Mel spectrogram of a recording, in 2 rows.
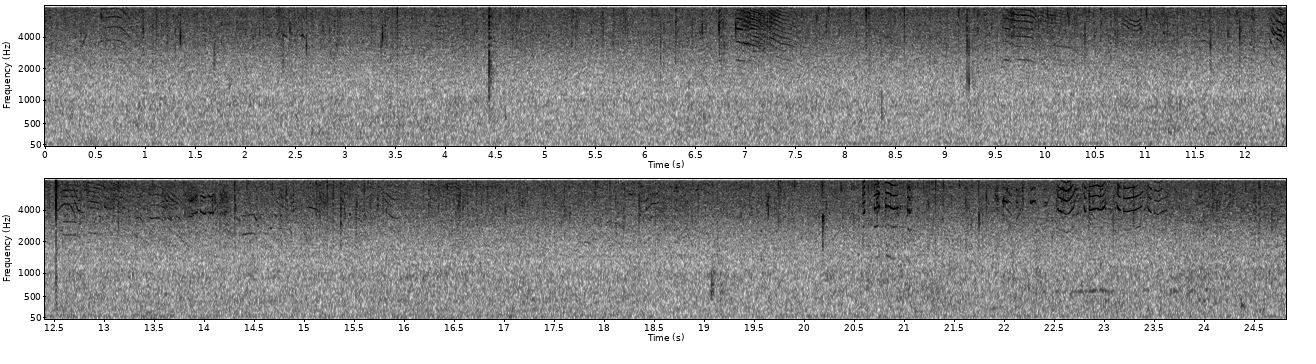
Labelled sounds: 0.5	0.8	Pacific white-sided dolphin, 6.1 to 6.3 kHz
6.9	7.5	Pacific white-sided dolphin, 3.2 to 4.0 kHz
9.7	9.9	Pacific white-sided dolphin, 3.9 to 6.8 kHz
13.5	14.1	Pacific white-sided dolphin, 3.2 to 4.0 kHz
22.8	23.4	Pacific white-sided dolphin, 3.8 to 6.1 kHz

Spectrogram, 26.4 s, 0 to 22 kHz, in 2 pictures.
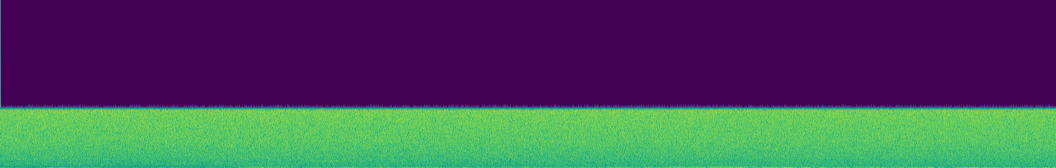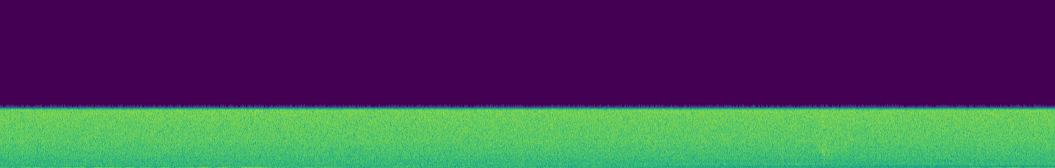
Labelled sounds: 3.8	4.3	vessel noise, 0.90 to 1.1 kHz

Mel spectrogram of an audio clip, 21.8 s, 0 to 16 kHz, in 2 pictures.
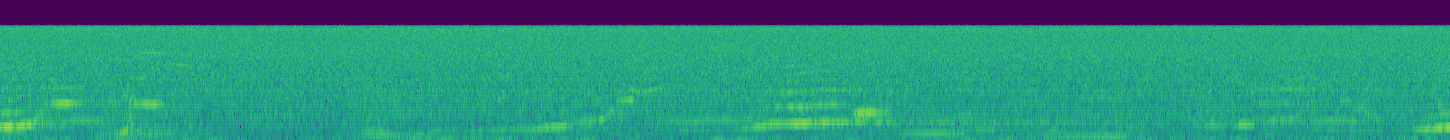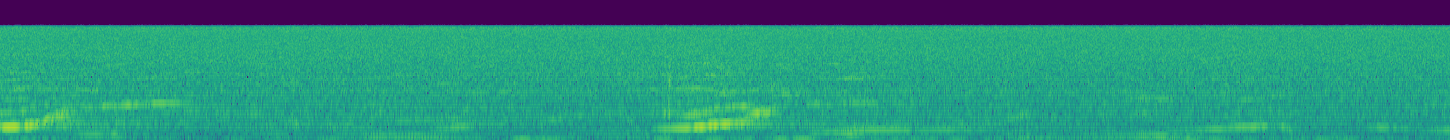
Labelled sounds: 0.3	0.6	humpback whale, 0.90 to 1.1 kHz
1.0	1.2	humpback whale, 0.90 to 0.99 kHz
4.7	5.0	humpback whale, 1.3 to 1.5 kHz
5.8	6.4	humpback whale, 0.80 to 1.5 kHz
11.6	12.3	humpback whale, 0.83 to 1.1 kHz
15.9	16.6	humpback whale, 0.80 to 1.5 kHz
19.4	19.7	humpback whale, 1.0 to 1.2 kHz

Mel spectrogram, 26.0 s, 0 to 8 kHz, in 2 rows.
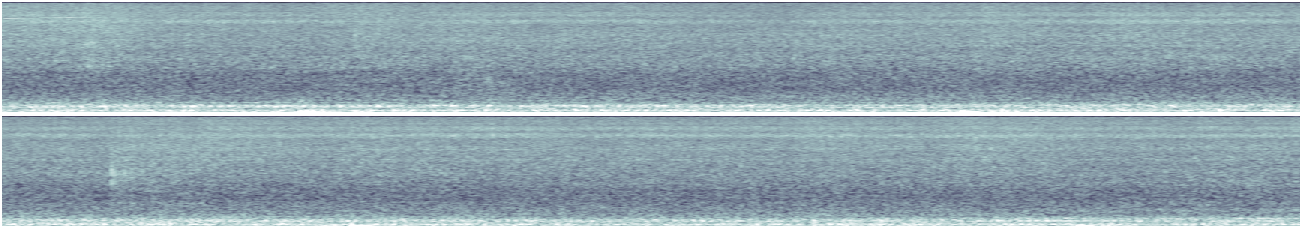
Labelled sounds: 0.0	1.0	killer whale, 4.2 to 6.0 kHz

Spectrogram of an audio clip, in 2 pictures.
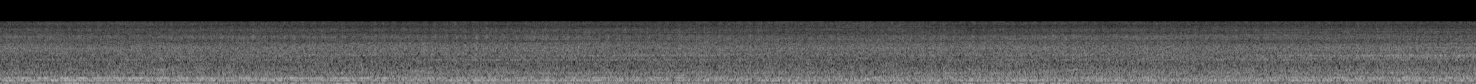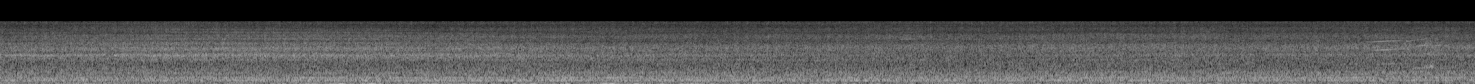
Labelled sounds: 28.4	29.2	killer whale, 0.78 to 3.3 kHz

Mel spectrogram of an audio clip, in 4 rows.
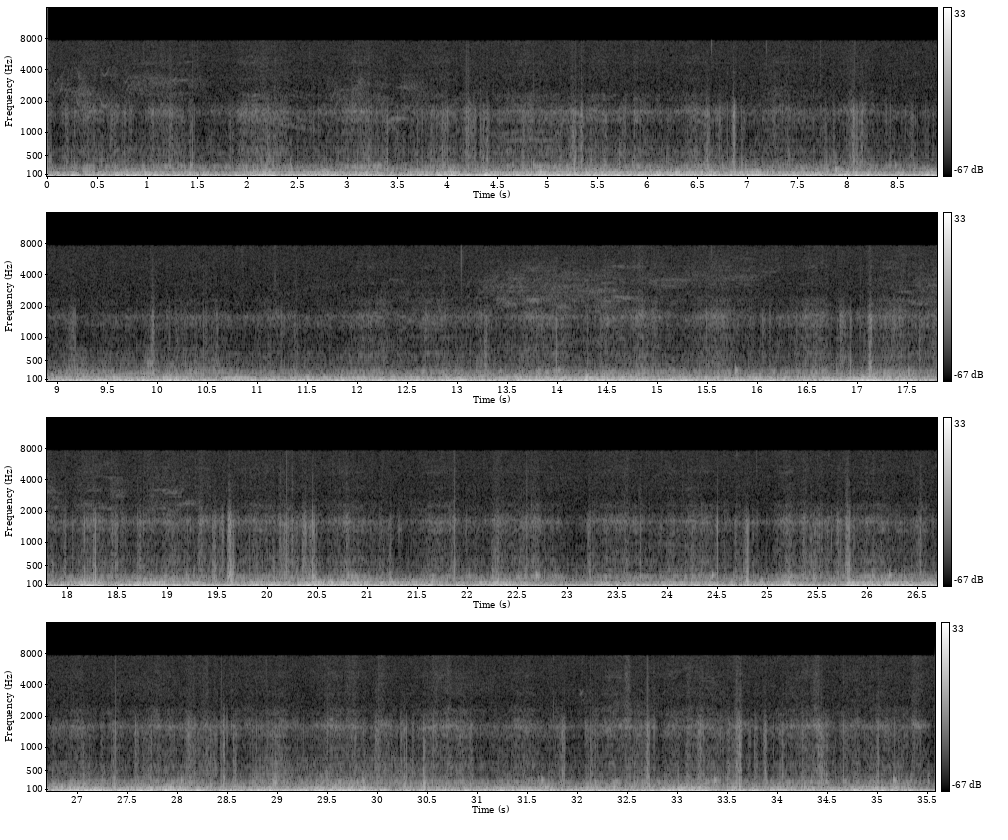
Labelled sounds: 0.0	0.7	killer whale, southern resident, 1.4 to 3.9 kHz

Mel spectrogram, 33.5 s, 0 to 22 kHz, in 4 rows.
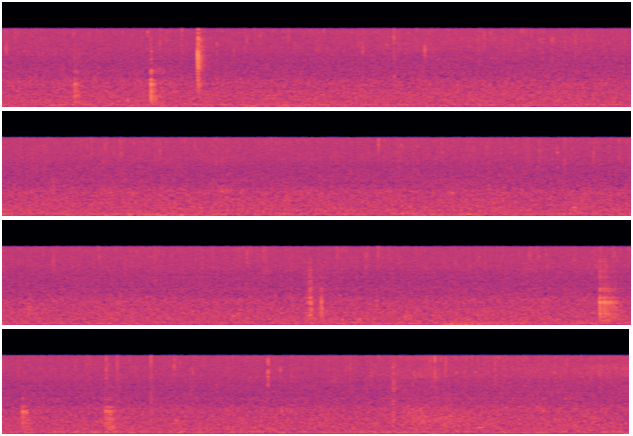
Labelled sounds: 24.8	25.0	croaking sound likely from a nearby submerged object, 0.78 to 1.0 kHz

